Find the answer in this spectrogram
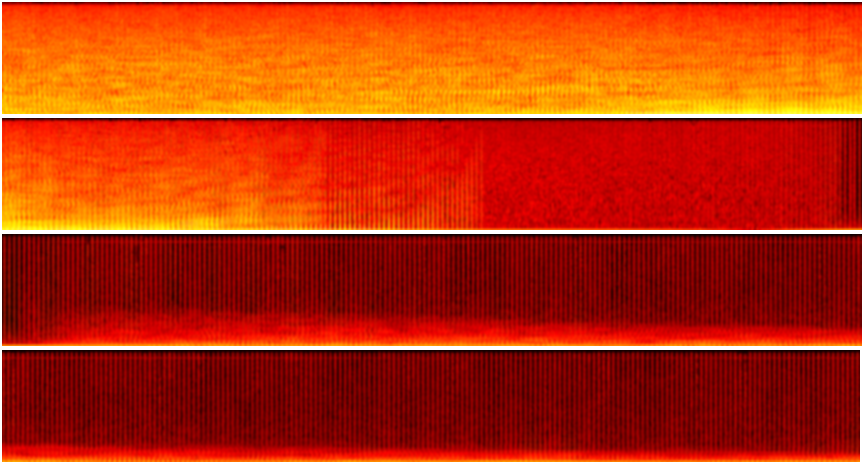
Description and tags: check your volume! Some of the sounds in this pack are loud and uncomfortable.
Menacing machine drones, it goes eerily quiet and an uncomfortable clicking and static feedback builds up.
abstract, audacity, computer, data, drone, electric, glitch, glitchy, machine, menacing, noise, ominous, raw, sci-fi, static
